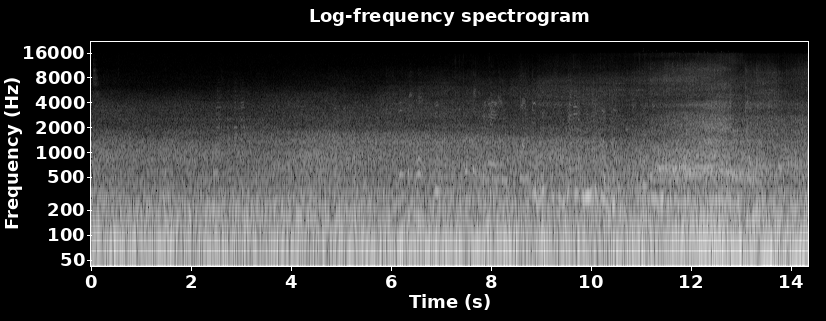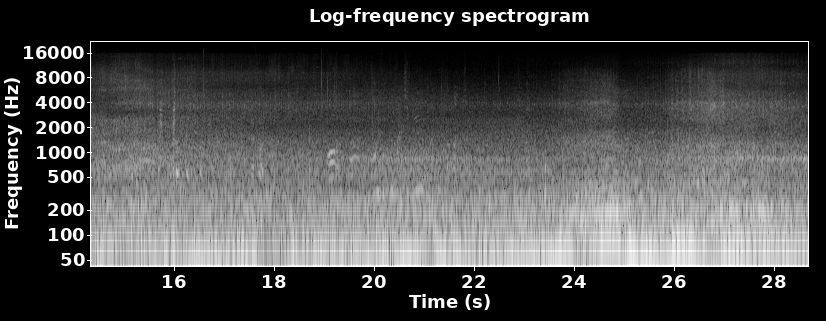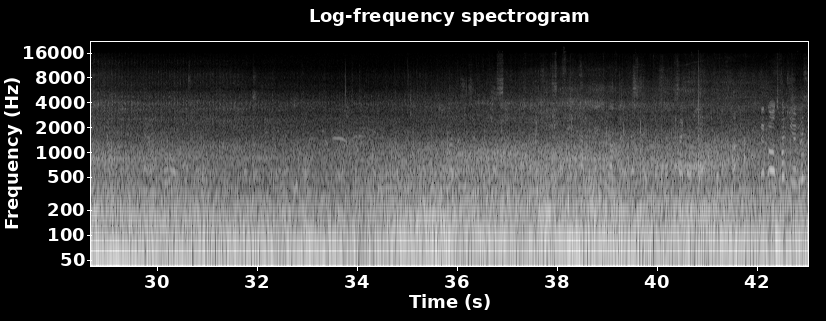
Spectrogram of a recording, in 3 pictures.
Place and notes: Gosselies, Rue Clément Ader, company race
People running near the airport.
Charleroi, Belgium, 21 October 2011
